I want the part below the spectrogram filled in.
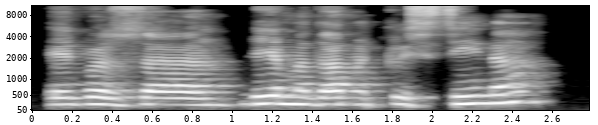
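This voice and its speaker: Her fairly high pitch and dark, mellow tone carry an Australian accent as the woman speaks with fairly even intonation. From Australia (Queensland, then Adelaide and Sydney). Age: 80s+. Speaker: elderly interviewee recalling migrant childhood. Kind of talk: casual interview.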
